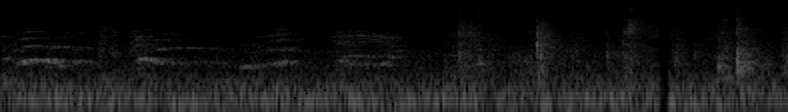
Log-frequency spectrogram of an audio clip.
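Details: Dog puppies, five weeks old, placed in a playpen for the first time at a kennel; a few wavering, arched whimpers early on, then scattered clicks and shuffling noises against a constant low background hum.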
